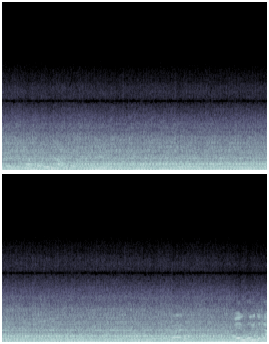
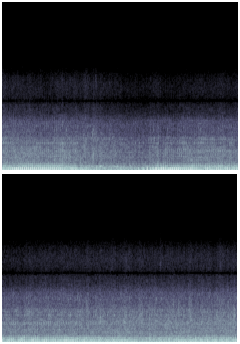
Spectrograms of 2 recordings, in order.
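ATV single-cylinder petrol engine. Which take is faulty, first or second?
first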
